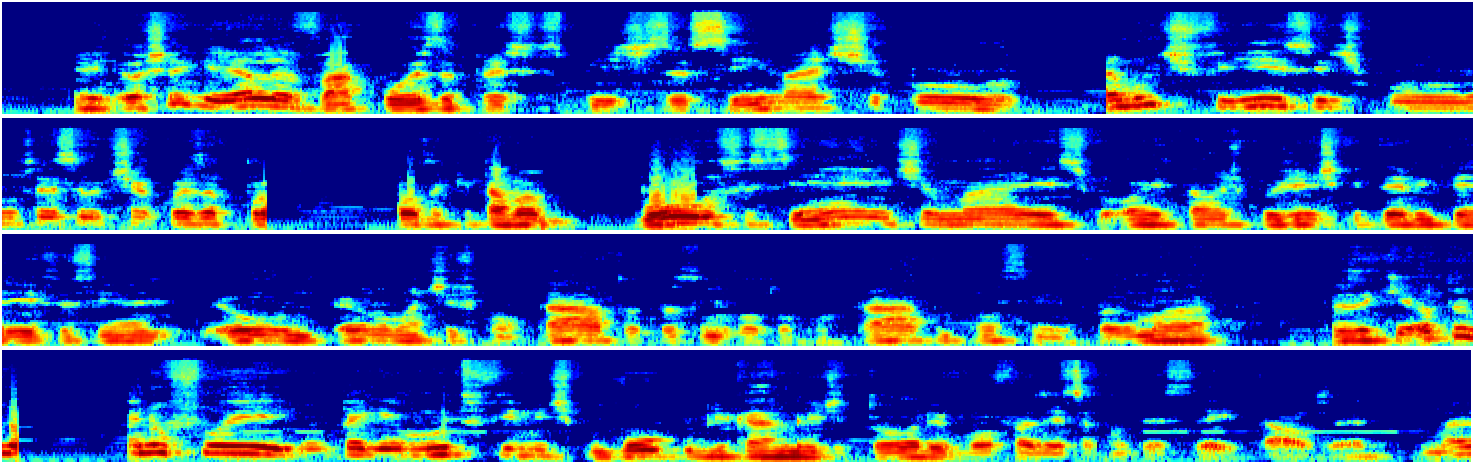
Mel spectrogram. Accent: Minas Gerais, Brazil; eu sou aqui de Minas, né?

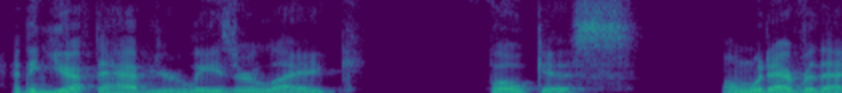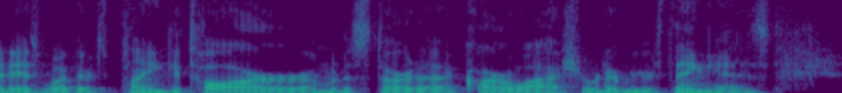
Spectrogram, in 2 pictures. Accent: New Jersey, United States; I'm from South Jersey. I went to Rutgers Camden, which is the ghetto campus.

